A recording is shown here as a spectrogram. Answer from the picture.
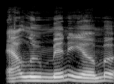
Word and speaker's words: aluminium: would create a an aluminium I would say it like the British say it. I like that because it I think that's probably how you should say it.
